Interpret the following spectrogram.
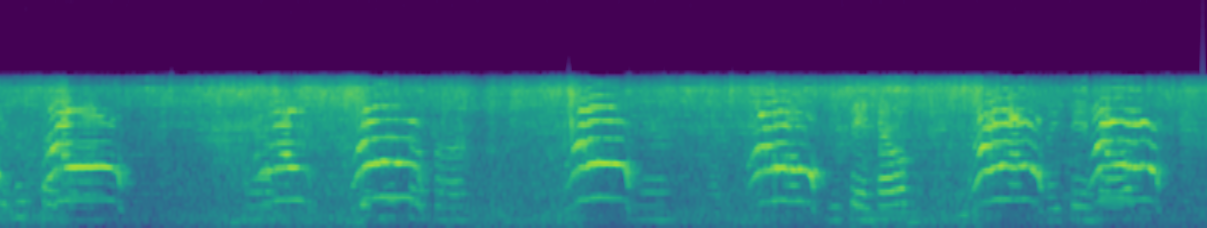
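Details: Lou, a pet cat, cries loudly while getting a bath, the cries sounding like "help"; drawn-out harmonic meows come in seven or eight bursts about every one to two seconds, with a nervous poodle nearby.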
